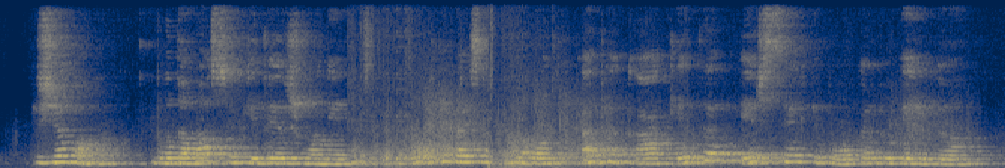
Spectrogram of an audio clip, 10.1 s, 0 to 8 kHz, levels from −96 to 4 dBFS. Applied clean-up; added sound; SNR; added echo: neural separator model SepFormer DNS4.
